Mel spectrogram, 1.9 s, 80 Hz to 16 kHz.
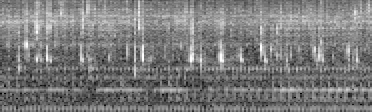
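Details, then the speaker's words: Breville BES920 with a volumetric extraction fault, pressing and holding for full pressure then pre-infusion: soft steady pump drone with water trickling; pump is pre-infusing as it should. "can hear it is actually pre infusing"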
